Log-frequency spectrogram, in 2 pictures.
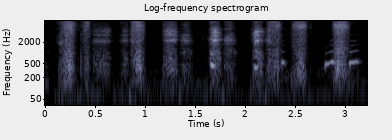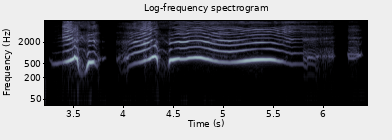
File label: english; elsword; choro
